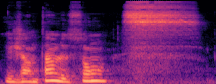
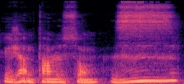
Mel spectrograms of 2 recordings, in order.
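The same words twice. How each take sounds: First: "S" said as a hissing s; teacher models the "S" hiss; S sound. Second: "Z" said as a buzzing z; teacher models the "Z" buzz; Z sound. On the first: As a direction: hiss the "S" slowly for the class. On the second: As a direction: buzz the "Z" to contrast with s. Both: Shown as a demonstration. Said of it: "je vois la lettre S".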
